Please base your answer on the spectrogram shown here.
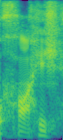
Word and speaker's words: خواہش: میں نہیں آئے گا۔ اسی طرح سے ایک لفظ خواہش، یہ بھی غلط ہے، یاد رکھیے گا۔ اس کا بھی درست تلفظ جو ہے وہ خواہش ہے۔ یہاں بھی جو ہے وہ لکھنے میں تو آئے گا لیکن بولنے میں نہیں آئے گا۔ اسی طرح ایک اور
